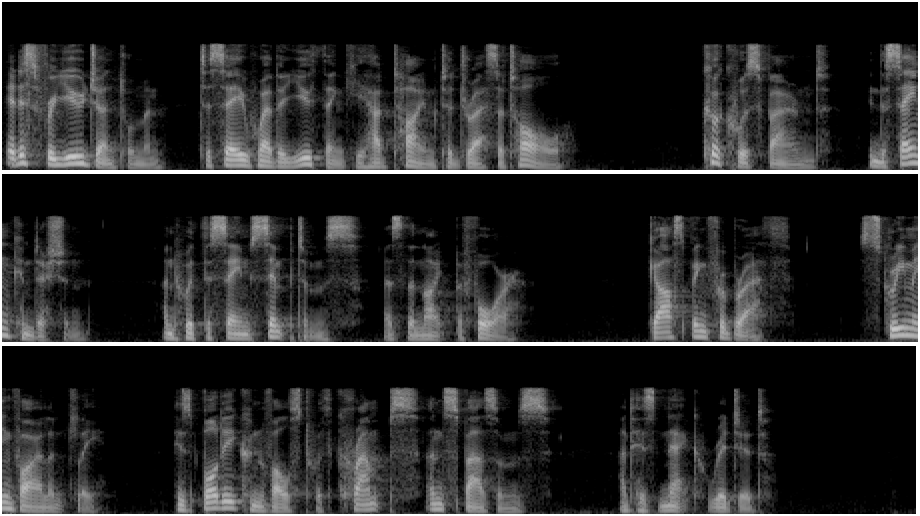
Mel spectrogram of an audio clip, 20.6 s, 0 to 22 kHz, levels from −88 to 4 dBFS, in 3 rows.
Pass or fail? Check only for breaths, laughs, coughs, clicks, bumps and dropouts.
pass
